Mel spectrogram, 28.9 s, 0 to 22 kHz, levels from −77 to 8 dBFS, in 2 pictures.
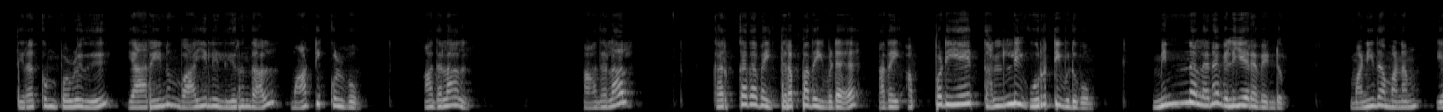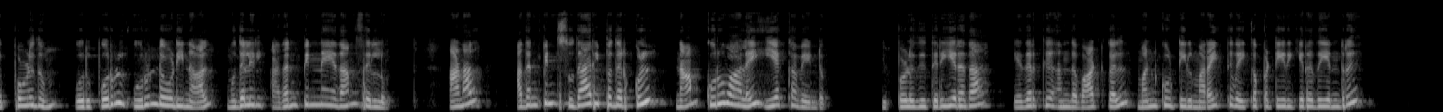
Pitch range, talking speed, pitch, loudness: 210-270 Hz, 95 wpm, 235 Hz, -26 LUFS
